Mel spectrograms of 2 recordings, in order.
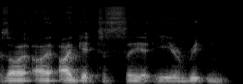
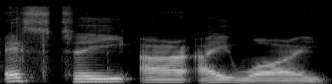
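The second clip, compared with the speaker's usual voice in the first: slow, loud letter-by-letter spelling; big, stretched-out spelling lesson; spelled out emphatically; 5 semitones higher, 5 dB louder, much slower than usual. Shown as a demonstration. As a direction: call out each letter, drawn out and raised. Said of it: "And it's spelled".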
